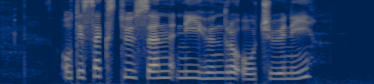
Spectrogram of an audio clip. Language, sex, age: Norwegian, female, 30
